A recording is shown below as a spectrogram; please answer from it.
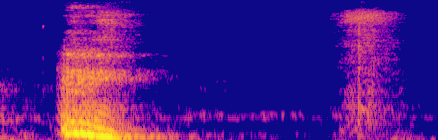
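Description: A man sighs once, a short voiced exhalation falling in pitch, followed near the end by a brief soft hiss of breath.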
